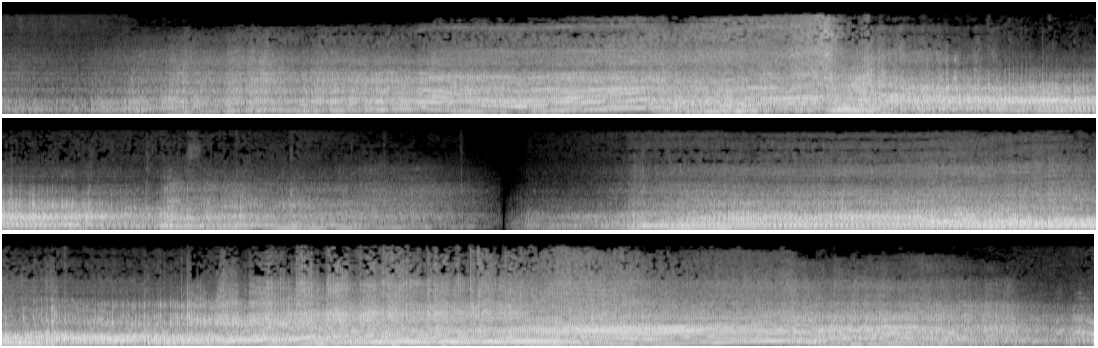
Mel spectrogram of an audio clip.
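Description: A rally car's engine revving hard and changing gear, its pitch repeatedly climbing and dropping. The sound fades out about halfway, then a second run fades back in and carries on revving.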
